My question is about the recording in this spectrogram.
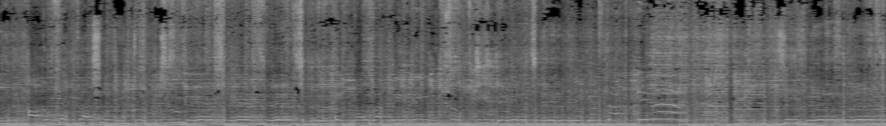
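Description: Live rock band playing, with a woman singing lead over electric guitars, keyboard and a steady beat.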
